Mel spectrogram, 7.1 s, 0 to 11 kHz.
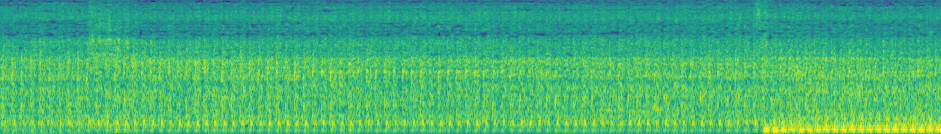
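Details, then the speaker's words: KTM Duke 250 after engine noise repair: oil, oil filter, rocker, timing chain and cam replaced: steady, even single-cylinder idle with no ticking or chain rattle, turning deeper with the exhaust muffled by hand; healthy. "देखो तो आपने आवाज सुनी गाड़ी बिल्कुल silent हो गई है इसमें कोई भी आवाज नहीं है"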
